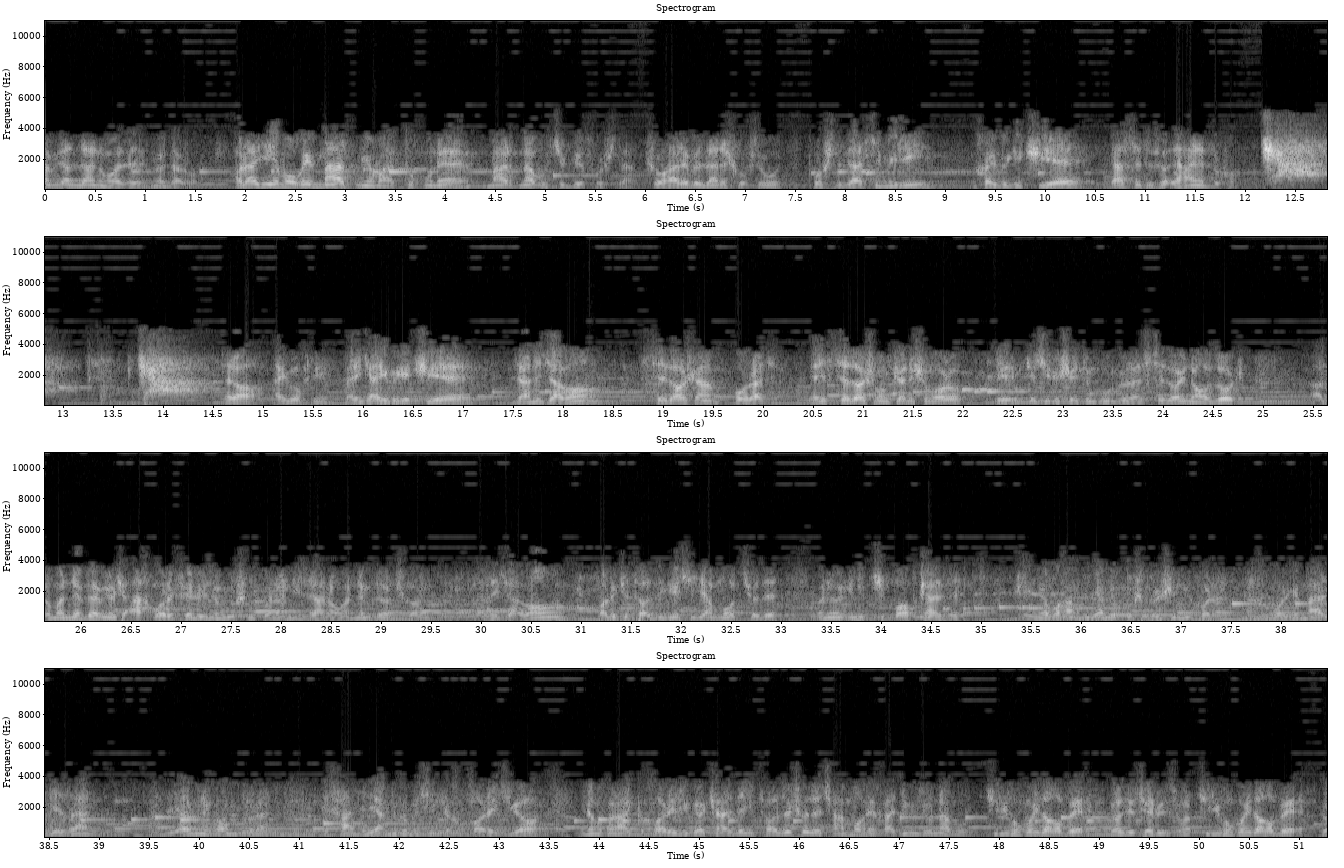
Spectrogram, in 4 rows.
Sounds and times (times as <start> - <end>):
Speech: 0.0 - 13.0, 13.7 - 24.8, 25.5 - 51.2
Music: 0.0 - 51.2.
